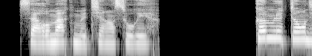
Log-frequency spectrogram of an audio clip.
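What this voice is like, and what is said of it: Usual voice. Nothing is said of it.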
